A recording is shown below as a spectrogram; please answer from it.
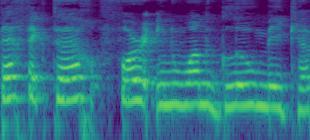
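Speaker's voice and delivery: slow, over-the-top, exaggerated put-on English accent. Makeup reviewer naming a recommended product, with an english accent on the product name. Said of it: "mon superbe accent anglais".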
